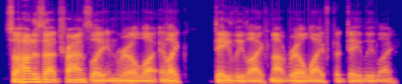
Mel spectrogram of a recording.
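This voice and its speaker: A man's voice: deep voice, a little fast, no room sound. A man hosting a podcast, chatting about his family in an easygoing, chuckling way. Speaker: podcast host. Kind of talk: casual chat.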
